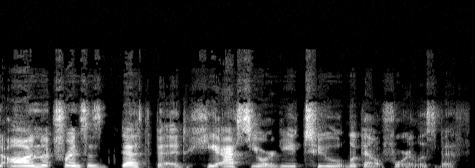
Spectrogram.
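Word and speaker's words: György: So, the investigation was handled by the king's highest ranking representative, Jorgi, I can't say it, the G is silent. – Jorgi Thurzo.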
